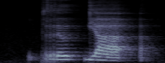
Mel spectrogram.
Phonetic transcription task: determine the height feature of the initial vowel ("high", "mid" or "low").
high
